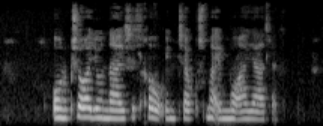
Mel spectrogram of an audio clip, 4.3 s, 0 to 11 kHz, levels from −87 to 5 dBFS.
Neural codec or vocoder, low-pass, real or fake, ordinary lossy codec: none; 9.9 kHz; real; MP3, 96 kbps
